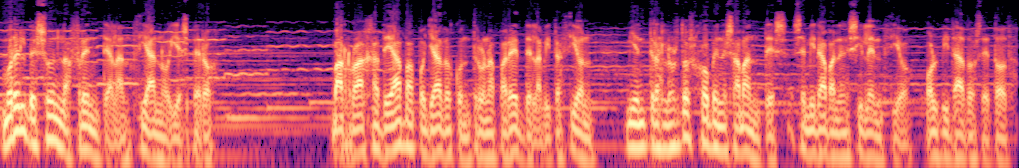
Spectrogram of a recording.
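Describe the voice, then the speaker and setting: A man's voice: deep voice, animated, fairly quick. A man reading scripted narration for an audio drama. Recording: slightly dull sound, music behind.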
